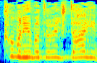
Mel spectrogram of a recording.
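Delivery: high, loud begging; urgent plea. Retold or imitated. Father begging Jesus to come, loud urgent plea. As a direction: cry out for help.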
